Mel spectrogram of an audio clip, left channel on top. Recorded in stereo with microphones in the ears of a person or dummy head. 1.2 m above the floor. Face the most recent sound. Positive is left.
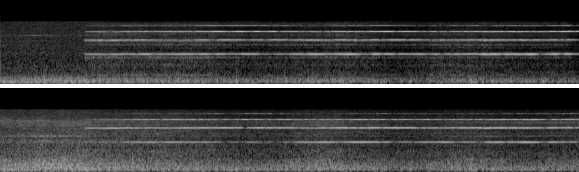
turn(degrees=50)  # may be behind; listen again after turning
